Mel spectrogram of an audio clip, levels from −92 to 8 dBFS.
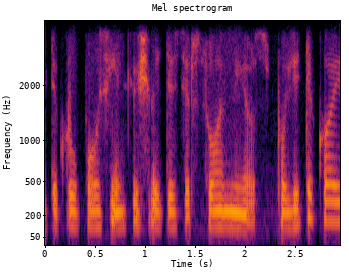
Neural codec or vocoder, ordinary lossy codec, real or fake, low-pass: none; Opus, 24 kbps; real; 3.6 kHz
